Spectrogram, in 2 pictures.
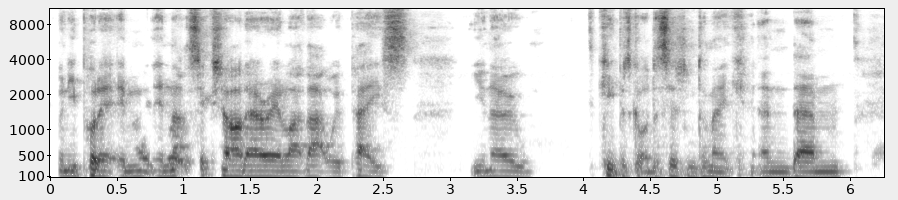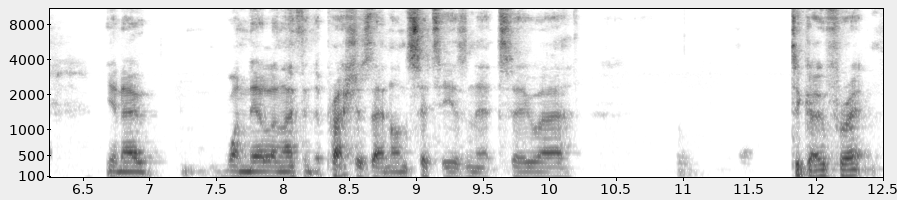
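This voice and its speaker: A man's voice: low voice, completely flat delivery, normal speed, long pauses, fairly bright tone. A man co-hosting a casual football podcast, a referee himself, talking things through with many fillers and tag questions. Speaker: co-host, referee.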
